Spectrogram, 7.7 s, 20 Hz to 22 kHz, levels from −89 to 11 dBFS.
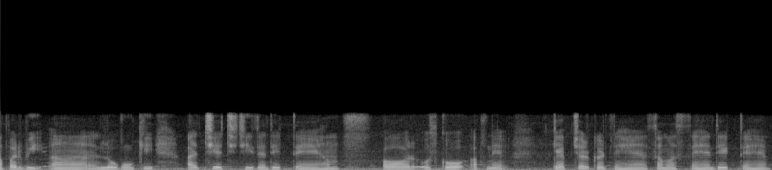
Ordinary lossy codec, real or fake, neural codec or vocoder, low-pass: none; real; none; 7.2 kHz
